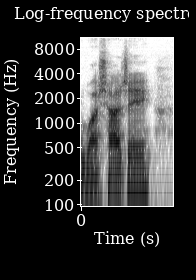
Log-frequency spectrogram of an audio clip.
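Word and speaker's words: Wazhazhe: tink tinker who's an osage uh or washaj um to use a better pronunciation he's an osage thinker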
